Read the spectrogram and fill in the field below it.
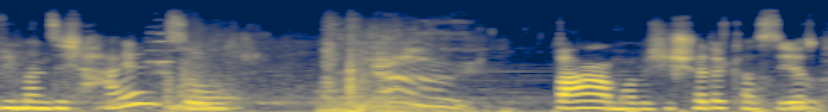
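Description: An axe hacks into a body with heavy, wet thuds.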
